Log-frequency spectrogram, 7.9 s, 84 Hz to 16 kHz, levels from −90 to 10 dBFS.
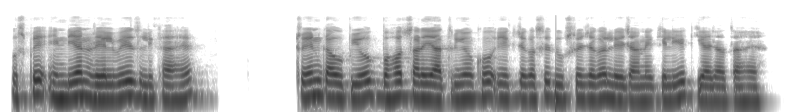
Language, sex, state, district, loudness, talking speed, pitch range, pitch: Hindi, male, Bihar, Saran, -19 LUFS, 185 wpm, 150-170 Hz, 160 Hz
